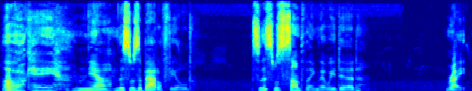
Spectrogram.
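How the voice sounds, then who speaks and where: A woman's voice: fairly low pitch, animated, unhurried, slightly rough. A woman casually commentating on a game, rambling and thinking aloud in an easily amused, chatty way. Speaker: gameplay host.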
